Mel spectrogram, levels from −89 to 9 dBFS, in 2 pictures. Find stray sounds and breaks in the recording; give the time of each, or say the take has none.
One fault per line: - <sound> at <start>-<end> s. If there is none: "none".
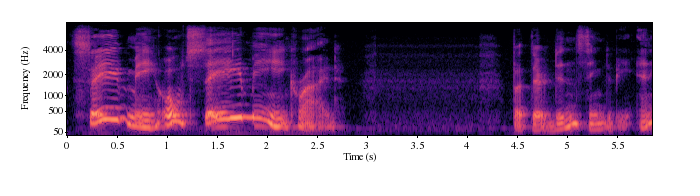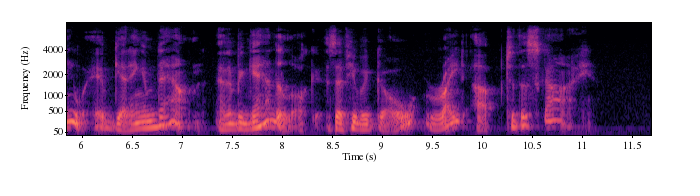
none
